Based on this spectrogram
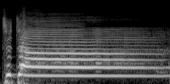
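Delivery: put-on high, loud, belted proud toddler shout.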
